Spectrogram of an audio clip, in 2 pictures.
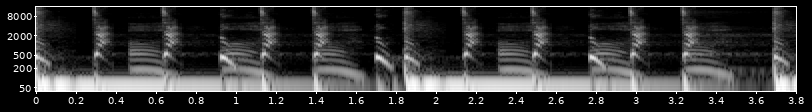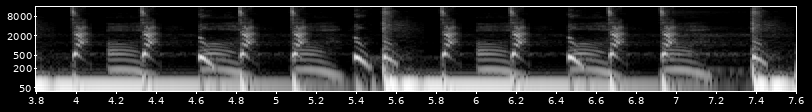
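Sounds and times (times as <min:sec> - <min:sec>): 
music beat: 0:00.0 - 0:07.5.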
